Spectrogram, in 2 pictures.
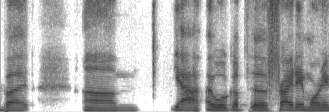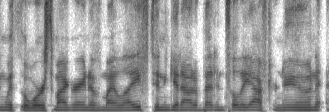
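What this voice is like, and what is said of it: Raspy, hoarse voice. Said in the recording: “my voice was like this ... sexy voice ... Raspy”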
